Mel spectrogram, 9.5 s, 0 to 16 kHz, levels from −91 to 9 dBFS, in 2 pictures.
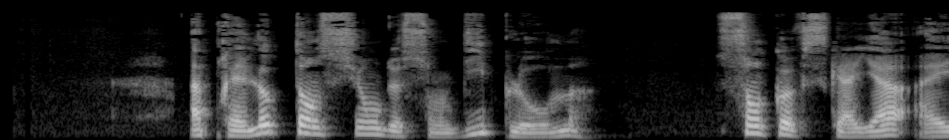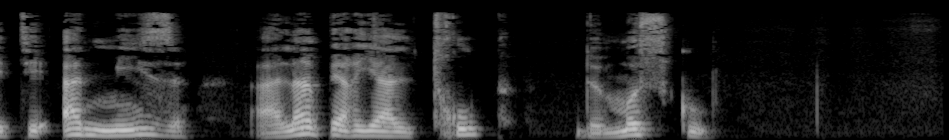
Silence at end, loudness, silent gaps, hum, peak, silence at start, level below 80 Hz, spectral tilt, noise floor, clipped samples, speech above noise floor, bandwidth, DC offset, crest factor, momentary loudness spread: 1.2 s; -22 LUFS; none; none; 0 dBFS; 0.95 s; -68 dBFS; -4.5 dB/octave; -73 dBFS; under 0.1%; 51 dB; 11.5 kHz; under 0.1%; 22 dB; 13 LU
